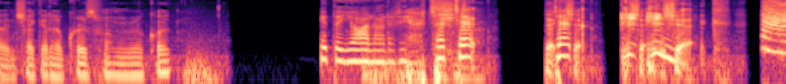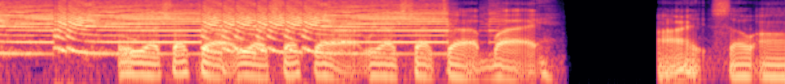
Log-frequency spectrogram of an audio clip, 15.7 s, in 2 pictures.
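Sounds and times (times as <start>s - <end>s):
speech: 0.0s - 2.2s, 3.2s - 7.9s, 9.0s - 13.4s, 14.4s - 15.6s
air horn sound effect: 7.6s - 13.3s.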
